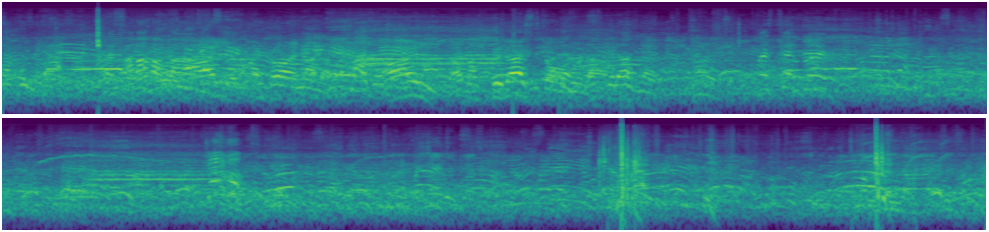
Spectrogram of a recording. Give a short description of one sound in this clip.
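Wooden sticks clack sharply against each other and against hide shields.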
